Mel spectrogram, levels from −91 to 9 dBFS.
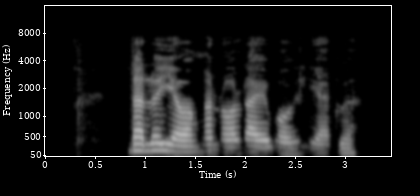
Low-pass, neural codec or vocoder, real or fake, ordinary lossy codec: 7.2 kHz; none; real; none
